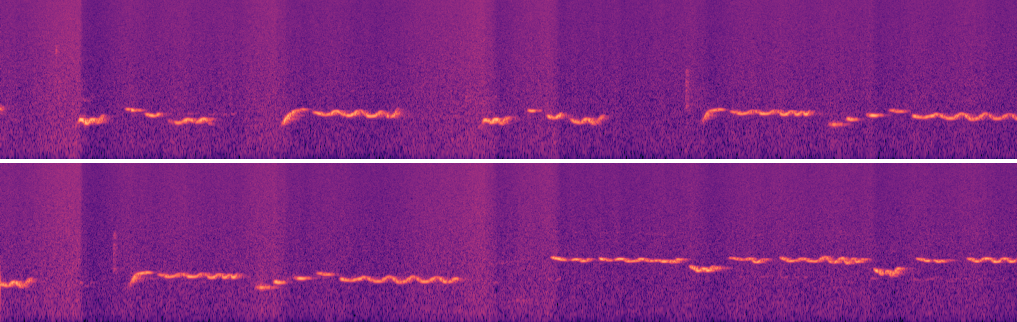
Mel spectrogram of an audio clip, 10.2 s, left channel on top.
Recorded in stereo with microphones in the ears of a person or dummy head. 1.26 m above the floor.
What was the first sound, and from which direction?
Only background noise.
